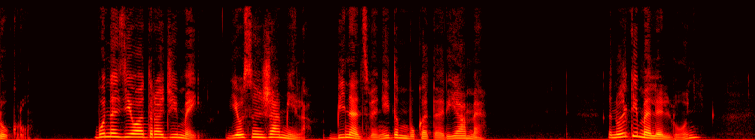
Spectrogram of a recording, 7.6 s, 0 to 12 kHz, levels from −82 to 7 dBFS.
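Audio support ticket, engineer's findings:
No technical faults found on listening; the speech signal holds steady throughout, with no audible disturbance to level, timing or continuity at any point.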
